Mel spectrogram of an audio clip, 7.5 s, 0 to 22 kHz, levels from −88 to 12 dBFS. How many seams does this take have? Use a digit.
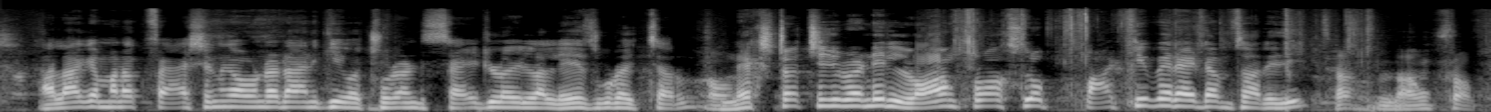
1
